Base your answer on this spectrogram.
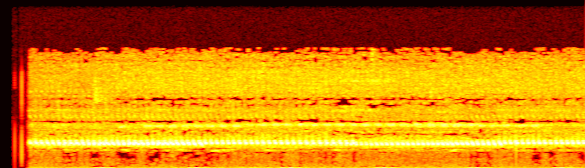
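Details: Crickets and other night insects chirping in the Korean countryside after dark: a dense, continuous high pulsing trill, rapid and steady, with a fainter high insect hiss above it and no other sounds.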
